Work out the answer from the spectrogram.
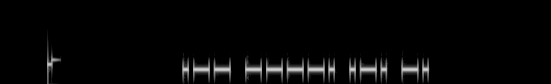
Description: Morse code, heard as a keyed tone, about 22 wpm, 700 Hz. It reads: W9RN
